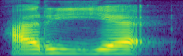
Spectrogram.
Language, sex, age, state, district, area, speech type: Tamil, female, 30-45, Tamil Nadu, Dharmapuri, rural, read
